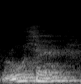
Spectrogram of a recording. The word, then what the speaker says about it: Roshan: He was speaking Roshan Ali Mirza. Roshan is written as R-O-S-H-A-N, Roshan, but it is pronounced as Roshan.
